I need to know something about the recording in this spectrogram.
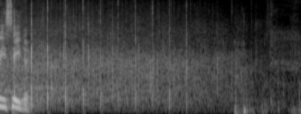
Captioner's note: applause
